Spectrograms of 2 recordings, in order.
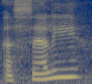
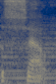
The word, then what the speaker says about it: Acele: says so right here a Sally but let's ask it anyway a cell okay apparently it's pronounced a cell some masculinity below that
